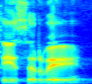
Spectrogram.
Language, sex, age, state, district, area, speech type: Sanskrit, male, 30-45, Karnataka, Shimoga, rural, spontaneous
